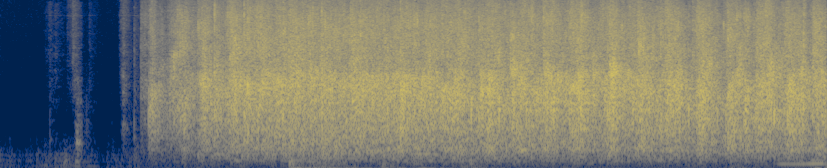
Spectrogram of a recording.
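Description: After a second or so of near silence as the last guitar note dies away, audience applause starts about a second and a half in and continues steadily.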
